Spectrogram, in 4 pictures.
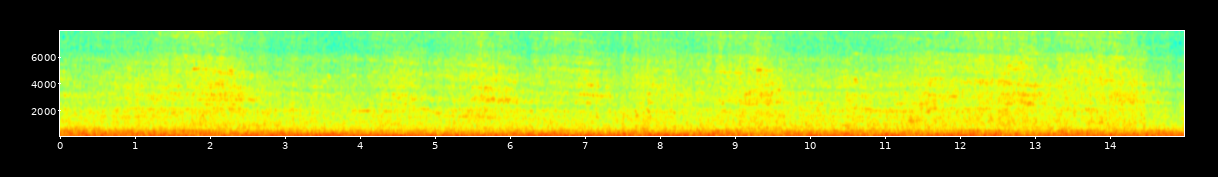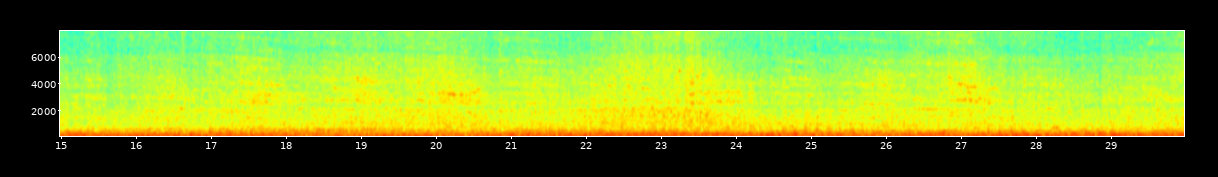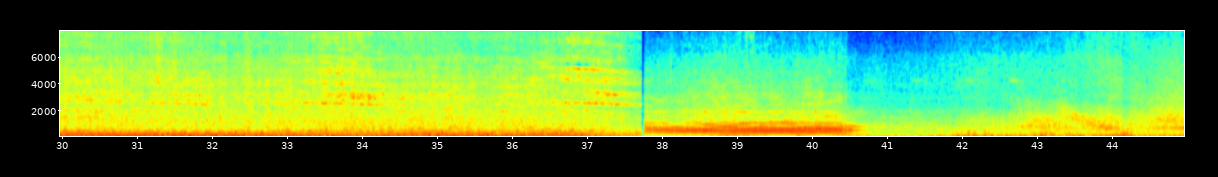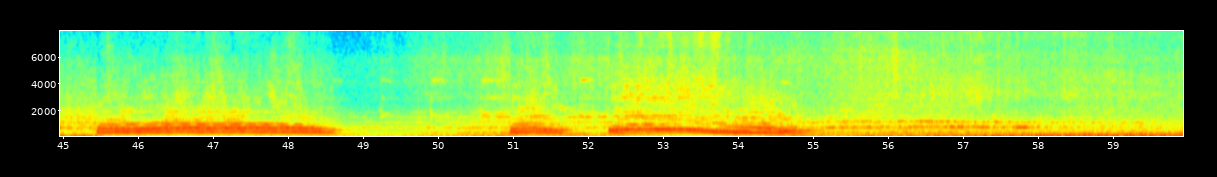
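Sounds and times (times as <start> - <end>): locomotive air horn blasts: 37.8 - 40.8, 45.4 - 49.2, 50.9 - 58.1.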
